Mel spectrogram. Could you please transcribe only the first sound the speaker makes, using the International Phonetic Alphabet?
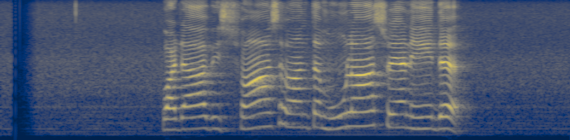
ʋ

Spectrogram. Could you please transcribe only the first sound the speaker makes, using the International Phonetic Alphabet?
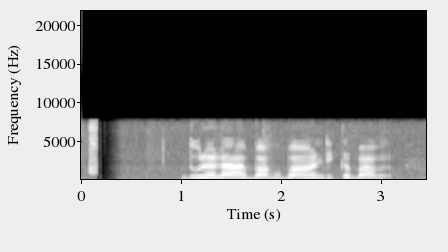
d̪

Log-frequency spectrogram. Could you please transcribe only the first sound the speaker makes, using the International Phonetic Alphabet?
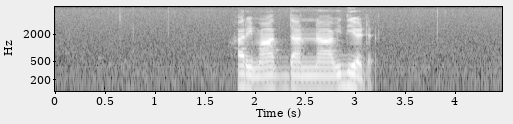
h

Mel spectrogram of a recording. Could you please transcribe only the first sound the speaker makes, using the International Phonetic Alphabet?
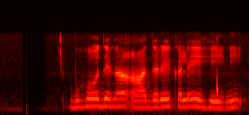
b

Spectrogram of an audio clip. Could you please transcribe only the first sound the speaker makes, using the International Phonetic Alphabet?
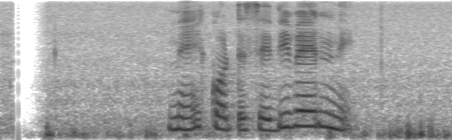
m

